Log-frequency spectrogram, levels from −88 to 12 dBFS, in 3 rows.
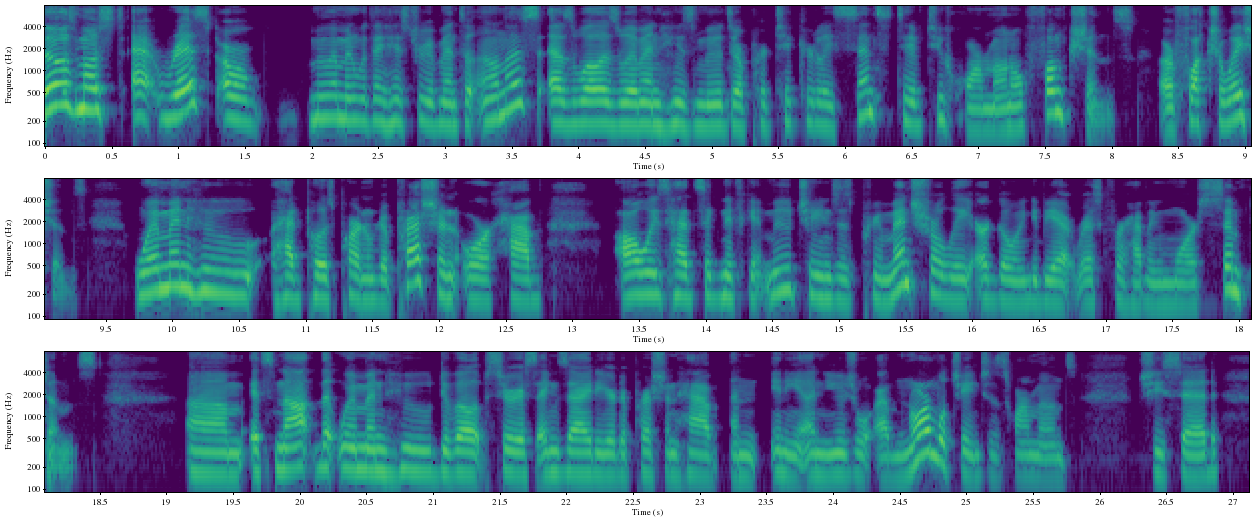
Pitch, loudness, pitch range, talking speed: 180 Hz, -22 LUFS, 160-210 Hz, 155 wpm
